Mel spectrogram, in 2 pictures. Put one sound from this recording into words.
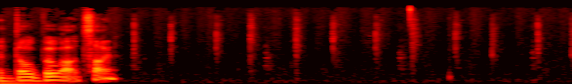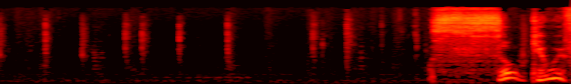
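Light footsteps tap quickly across a floor.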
